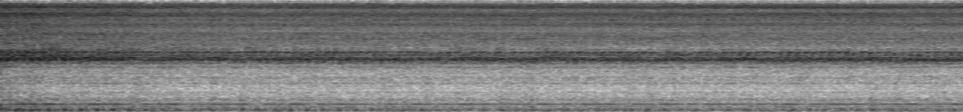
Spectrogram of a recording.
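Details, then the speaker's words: Whirlpool Duet dryer running with a constant high shrill squeal over the drum rumble, most likely from the pulley, before repair: idler pulley squeal. "we have a loud squeak and we're gonna be fixing the pulley most likely so if this is what you've heard before then just make sure that you are aware that this is most likely the pulley system"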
